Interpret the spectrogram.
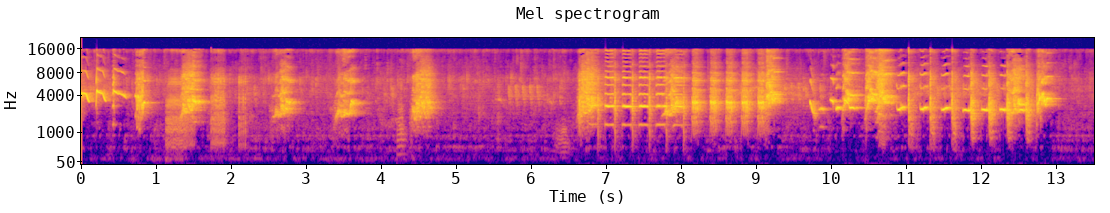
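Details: Javan myna (jalak kebo mata putih) singing actively for a master recording: spaced harsh squawks, a brief pause, then long dense runs of rapid mechanical clicks, rattles and whistles.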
